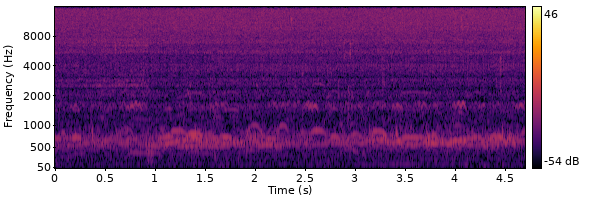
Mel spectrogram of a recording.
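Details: Tundra Swans wintering in large numbers at Klamath Basin refuge, Oregon/California border: a steady din of soft, bugling honks from many birds, overlapping without pause, short bent notes rising and falling.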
